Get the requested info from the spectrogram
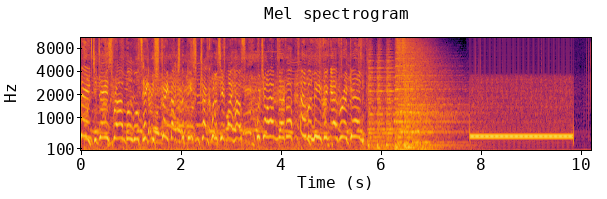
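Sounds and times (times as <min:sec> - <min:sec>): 
speech: 0:00.2 - 0:06.7
telephone ringing: 0:07.8 - 0:09.9.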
